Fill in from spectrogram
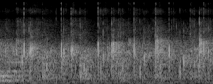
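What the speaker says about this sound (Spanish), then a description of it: "Give God a hand." A church congregation claps steadily in a reverberant room, a dense patter of applause without voices.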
